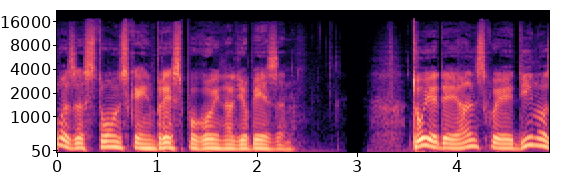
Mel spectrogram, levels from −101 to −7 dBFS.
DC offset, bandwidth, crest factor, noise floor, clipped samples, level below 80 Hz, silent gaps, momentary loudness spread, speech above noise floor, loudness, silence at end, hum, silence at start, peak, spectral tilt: under 0.1%; 16 kHz; 14 dB; -48 dBFS; under 0.1%; -54 dBFS; 2.88-3.04 s; 5 LU; 29 dB; -20 LUFS; 0 s; none; 0 s; -6 dBFS; -6 dB/octave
